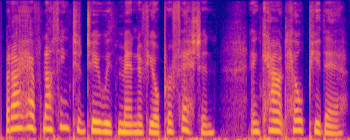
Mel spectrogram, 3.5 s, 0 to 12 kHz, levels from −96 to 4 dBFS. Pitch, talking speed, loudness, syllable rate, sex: 225 Hz, 275 wpm, -16 LUFS, 6.5 syllables/s, female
